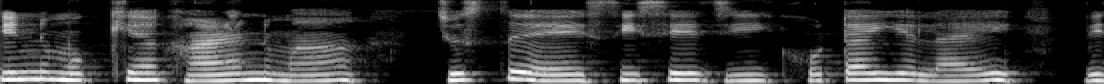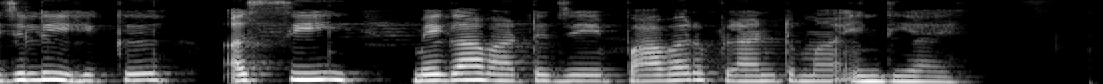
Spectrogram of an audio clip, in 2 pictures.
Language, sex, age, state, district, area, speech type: Sindhi, female, 30-45, Gujarat, Junagadh, rural, read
